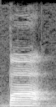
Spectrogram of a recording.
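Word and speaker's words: 八: Okay, उसके बाद है जी हमारे पास नेक्स्ट वर्ड, नेक्स्ट अदद, पा, बी ए, पा। चाइनीज में बी को कैसे प्रोनाउंस करते हैं? पी के तौर पर, पे के तौर पर।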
